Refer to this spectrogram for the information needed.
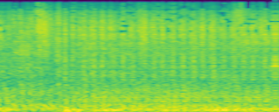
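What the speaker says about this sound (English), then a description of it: "Shots here and there, but unable to catch anyone down." Gunfire in a Counter-Strike CS:GO match, a dense steady rattle of shots throughout, moderately loud with no talking.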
